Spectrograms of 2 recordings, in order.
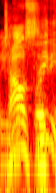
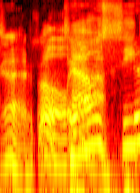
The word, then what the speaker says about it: Tau Ceti: So I completely understand, Katie, if you know the right pronunciation, and we keep saying it wrong with some authority, that's annoying. Tau Ceti, of course. Tau Ceti.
